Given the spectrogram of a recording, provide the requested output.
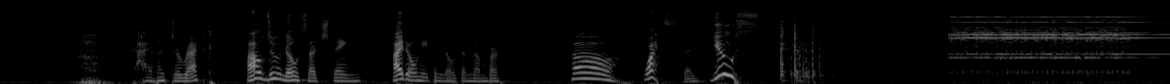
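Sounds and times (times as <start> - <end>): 
speech: 1.5 - 7.9
telephone bell ringing with a steady metallic jangle: 9.5 - 11.6.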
